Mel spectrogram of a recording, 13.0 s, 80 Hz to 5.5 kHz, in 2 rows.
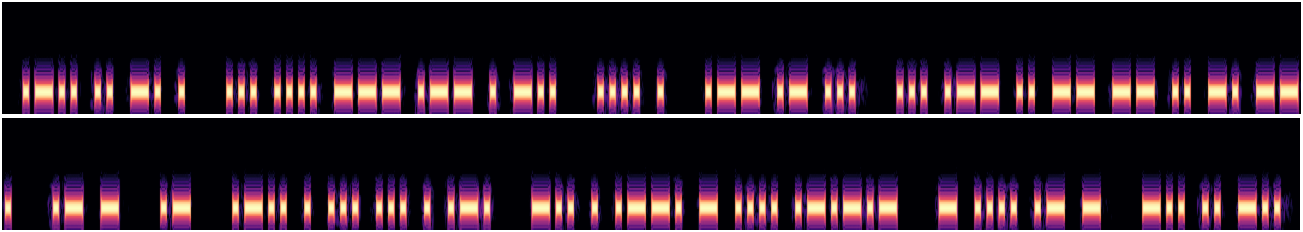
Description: Morse code, heard as a keyed tone, about 40 wpm, 600 Hz. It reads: LINE SHOWED HE WAS SWIMMING AT A LESSER DEPTH. THAT DID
